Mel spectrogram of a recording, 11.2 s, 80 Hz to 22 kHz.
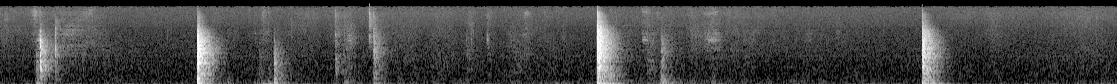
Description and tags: Dresser Door 02
dresser door opening and closing.
close, door, dresser, furniture, open, sideboard, trap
